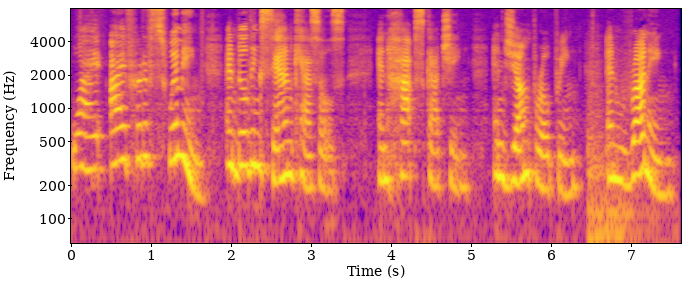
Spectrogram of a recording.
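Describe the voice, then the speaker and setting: Higher-voiced woman reading a children's story. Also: slow pace. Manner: expressive, gentle, addressing children directly. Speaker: children's story reader for a church. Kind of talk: picture book read aloud, then informal reflection to children.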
